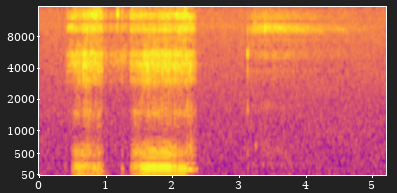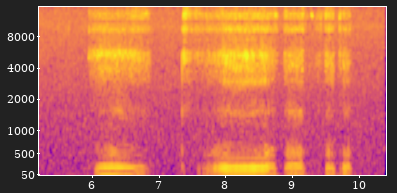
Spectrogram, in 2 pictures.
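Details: Loud, rattling snores from a sleeping Staffordshire dog, several breaths with fluttering, rasping tones on the in-breath; snoring.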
